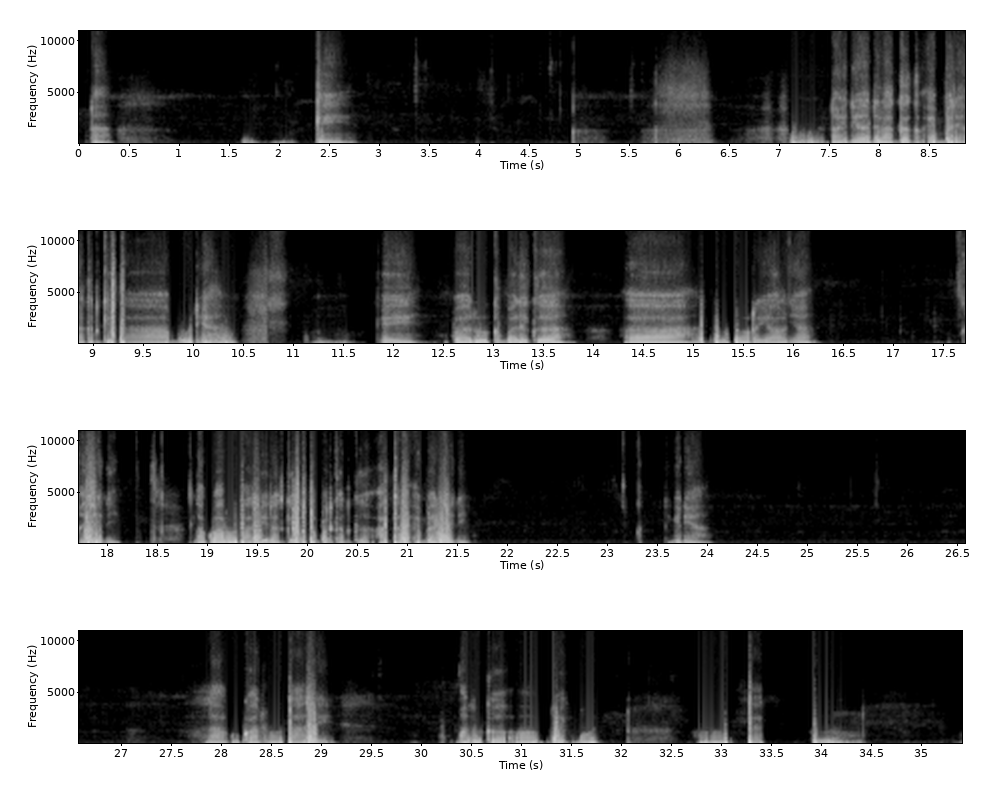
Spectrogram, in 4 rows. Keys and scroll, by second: 0.9 alt+Tab, 2.6 alt+Left, 3.3 space, 5.4 space, 7.1 alt+Tab, 8.7 alt+Tab, 15.1 alt+Tab, 16.9 alt+Tab, 25.2 alt+Tab, 26.6 alt+Tab.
